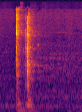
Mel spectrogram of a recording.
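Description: Two quick, crisp keystrokes on a computer keyboard while entering a percentage value in Photoshop, close and quiet, with silence after.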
